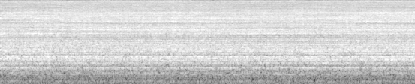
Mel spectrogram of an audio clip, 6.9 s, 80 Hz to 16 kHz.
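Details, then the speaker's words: Poly SM15 water meter under flow, about 74 dB on max hold: steady even whirring hiss with no knocks or surges; normal running meter noise. "yeah we get about a 74 on that one"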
